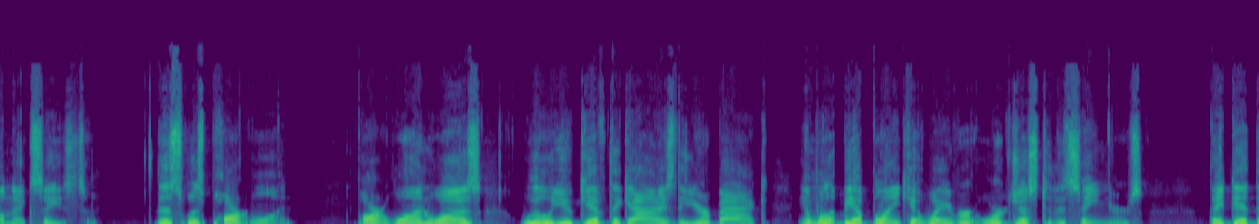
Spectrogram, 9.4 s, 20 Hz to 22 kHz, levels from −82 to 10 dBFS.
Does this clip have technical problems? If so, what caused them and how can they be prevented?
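Yes. There's a short stall from a late packet at 0.51 to 0.61 s, right before "this was part one". A packet showed up late, the jitter buffer ran dry, and the receiver stretched the last sound for about 74 ms, so nothing's lost, just held. A slightly deeper jitter buffer or a steadier network path would stop this.

Then there's a jitter buffer speed-up from 5.92 to 6.59 s, between "guys the year back" and "waiver or just to". The buffer had piled up extra audio, so the receiver trimmed out tiny pitch-period chunks, about 70 ms in total, and the speech runs roughly 10% faster at the same pitch. Smoother packet delivery prevents that backlog.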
